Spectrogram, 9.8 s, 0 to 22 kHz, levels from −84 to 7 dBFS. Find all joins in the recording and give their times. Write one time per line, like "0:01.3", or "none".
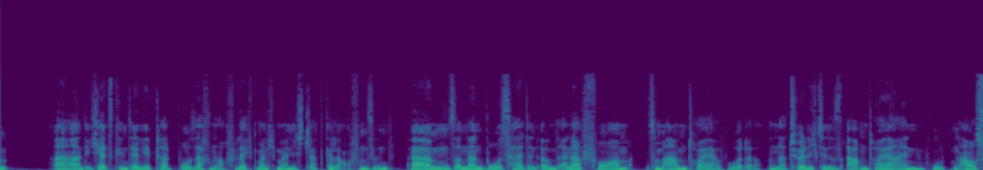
0:04.0
0:08.2

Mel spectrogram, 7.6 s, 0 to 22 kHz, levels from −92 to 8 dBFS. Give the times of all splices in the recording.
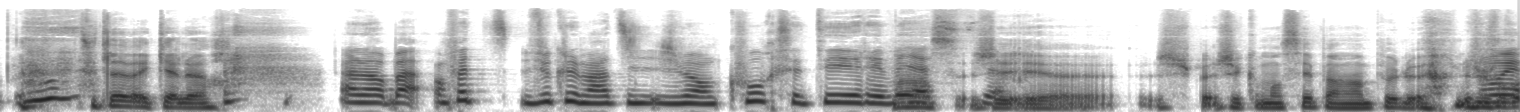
none

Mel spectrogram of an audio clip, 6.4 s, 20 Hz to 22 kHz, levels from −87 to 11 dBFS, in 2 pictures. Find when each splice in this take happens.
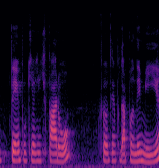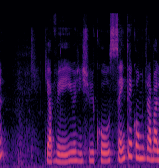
0:04.2

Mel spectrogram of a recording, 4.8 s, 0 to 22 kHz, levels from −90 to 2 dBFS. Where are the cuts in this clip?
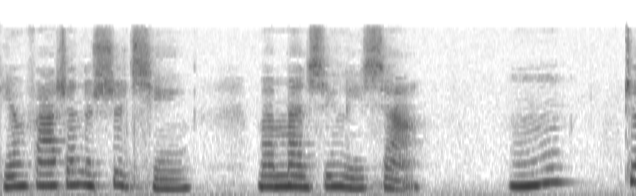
none

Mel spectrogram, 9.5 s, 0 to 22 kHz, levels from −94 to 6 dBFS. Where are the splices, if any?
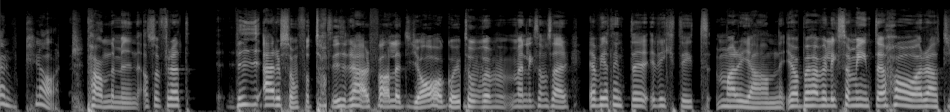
0:02.8
0:03.3
0:04.6
0:05.8

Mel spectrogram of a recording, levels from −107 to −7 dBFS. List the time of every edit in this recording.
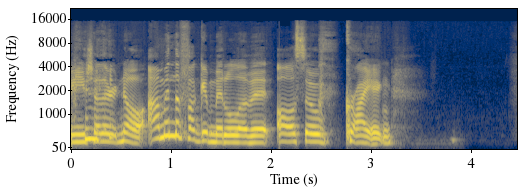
none

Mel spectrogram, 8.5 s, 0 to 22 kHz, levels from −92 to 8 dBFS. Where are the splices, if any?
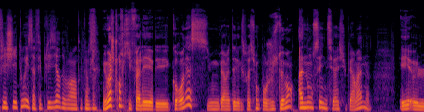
0:03.0

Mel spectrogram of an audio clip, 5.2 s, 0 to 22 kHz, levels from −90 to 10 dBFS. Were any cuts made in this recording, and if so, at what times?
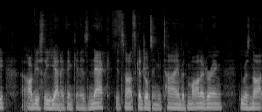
0:01.2
0:02.2
0:03.0
0:03.7

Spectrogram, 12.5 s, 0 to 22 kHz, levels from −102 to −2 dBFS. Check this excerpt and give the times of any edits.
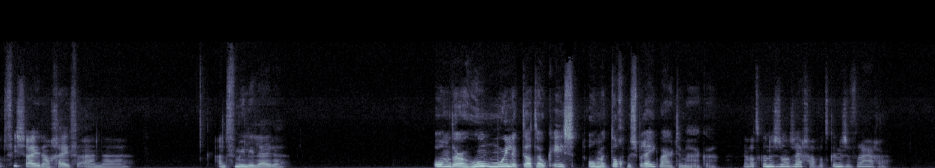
none

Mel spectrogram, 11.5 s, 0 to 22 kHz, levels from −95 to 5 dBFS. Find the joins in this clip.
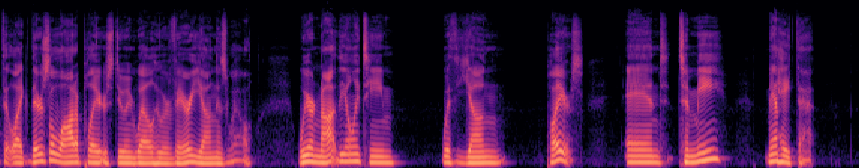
0:01.8
0:10.4

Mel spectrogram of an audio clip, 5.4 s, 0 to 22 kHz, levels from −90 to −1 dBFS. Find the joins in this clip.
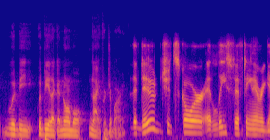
0:02.6

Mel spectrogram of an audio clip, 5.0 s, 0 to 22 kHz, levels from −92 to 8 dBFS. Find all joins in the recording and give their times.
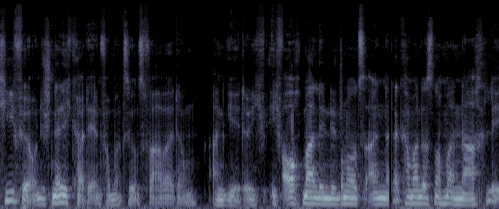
0:02.8
0:03.4
0:03.9

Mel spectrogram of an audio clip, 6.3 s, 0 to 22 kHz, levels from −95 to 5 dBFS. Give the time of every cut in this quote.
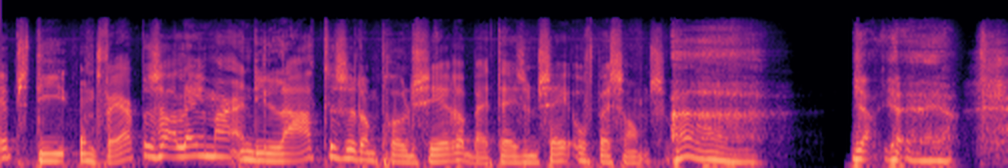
none

